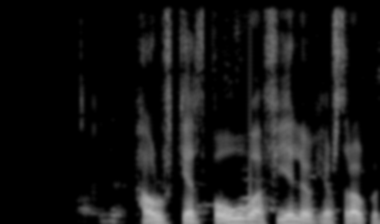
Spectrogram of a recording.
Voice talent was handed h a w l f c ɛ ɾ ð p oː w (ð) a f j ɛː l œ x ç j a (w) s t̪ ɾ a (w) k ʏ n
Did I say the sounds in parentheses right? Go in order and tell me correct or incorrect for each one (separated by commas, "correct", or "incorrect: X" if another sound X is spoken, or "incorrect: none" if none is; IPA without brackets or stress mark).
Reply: incorrect: v, correct, correct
